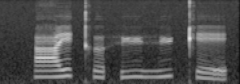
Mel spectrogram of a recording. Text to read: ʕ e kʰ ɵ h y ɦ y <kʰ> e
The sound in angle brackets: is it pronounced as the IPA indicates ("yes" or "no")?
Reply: yes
